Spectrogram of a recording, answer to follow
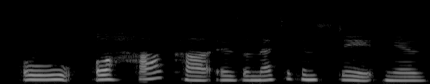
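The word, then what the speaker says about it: Oaxaca: why what you're laughing so hard you mean ohaka ohaka what does that mean ohaka you thought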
